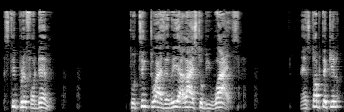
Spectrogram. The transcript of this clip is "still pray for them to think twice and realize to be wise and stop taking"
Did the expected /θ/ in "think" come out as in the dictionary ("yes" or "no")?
no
